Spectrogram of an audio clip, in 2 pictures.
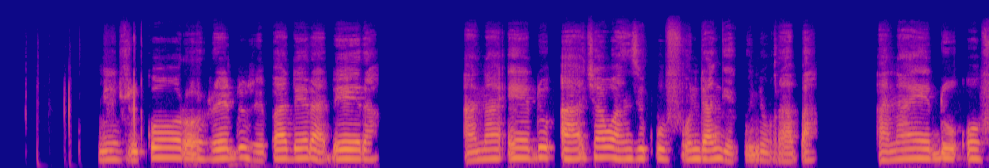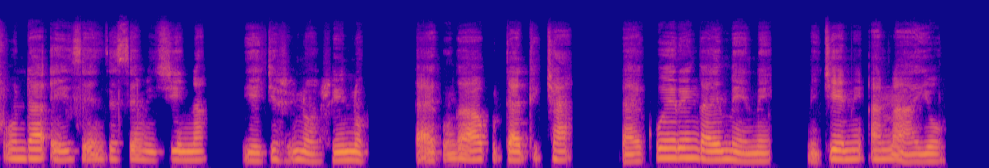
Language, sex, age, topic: Ndau, female, 36-49, education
